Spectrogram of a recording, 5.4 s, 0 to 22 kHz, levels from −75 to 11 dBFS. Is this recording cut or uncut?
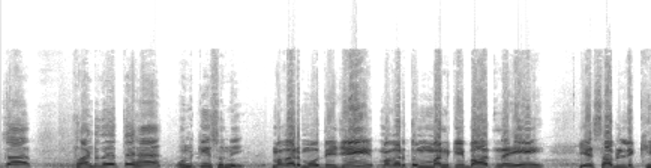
cut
